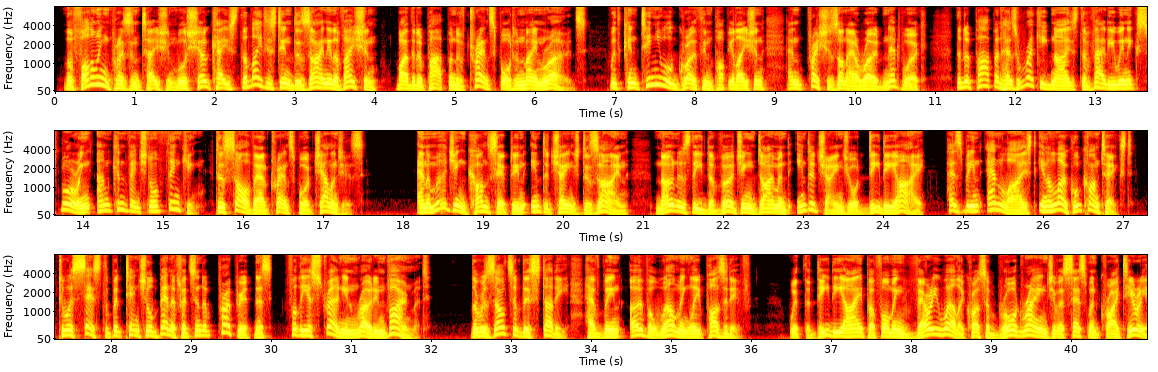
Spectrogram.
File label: corporate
